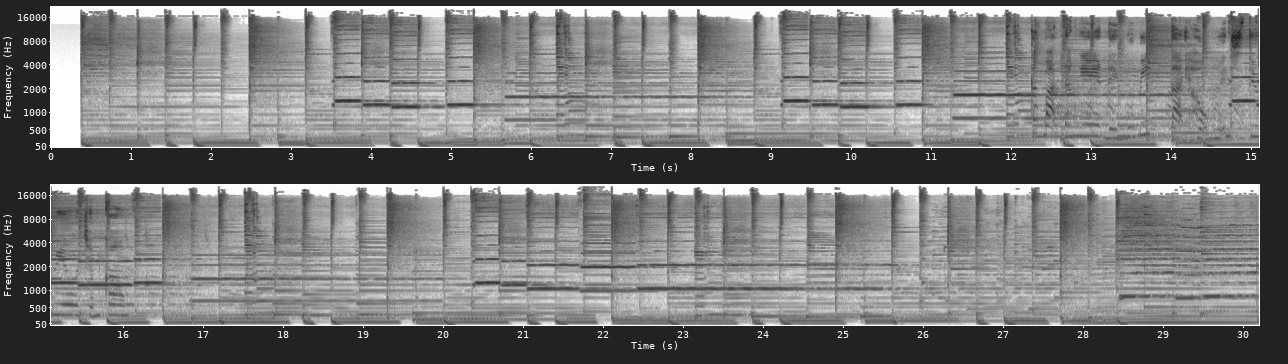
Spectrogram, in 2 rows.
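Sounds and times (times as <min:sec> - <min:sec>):
music beat: 0:00.4 - 0:30.2.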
